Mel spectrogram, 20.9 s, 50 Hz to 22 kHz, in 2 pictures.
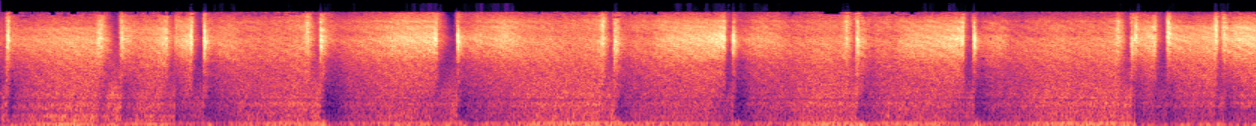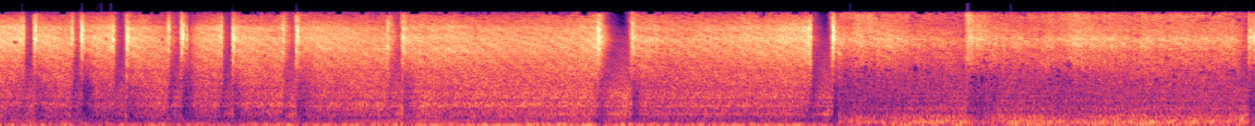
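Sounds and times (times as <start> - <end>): low steady hum: 0.0 - 11.4
loud spraying hiss: 0.0 - 20.9.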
